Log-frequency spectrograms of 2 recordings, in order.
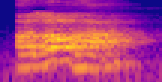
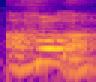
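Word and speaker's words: Aholah: And she, Aloha, was that how to say her name? Ahola, I'm sorry, became famous. Just like a woman caught in adultery. She's the talk of the town. Ahola.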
